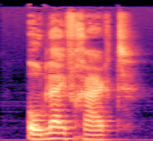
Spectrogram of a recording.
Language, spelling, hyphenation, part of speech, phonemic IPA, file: Dutch, olijfgaard, olijf‧gaard, noun, /oːˈlɛi̯fˌɣaːrt/, Nl-olijfgaard.ogg
- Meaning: olive grove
